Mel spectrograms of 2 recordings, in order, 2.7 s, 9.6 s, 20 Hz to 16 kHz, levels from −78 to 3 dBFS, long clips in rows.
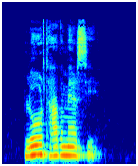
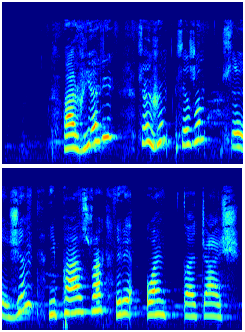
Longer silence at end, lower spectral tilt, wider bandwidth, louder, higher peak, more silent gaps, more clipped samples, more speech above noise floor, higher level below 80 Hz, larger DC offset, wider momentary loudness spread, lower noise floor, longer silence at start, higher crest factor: first, 0.8 s vs 0.1 s; first, -6 dB/octave vs -2.5 dB/octave; about the same, 11.5 kHz vs 11.5 kHz; first, -19 LUFS vs -27 LUFS; first, -4 dBFS vs -8 dBFS; neither; neither; first, 51 dB vs 40 dB; first, -58 dBFS vs -74 dBFS; neither; about the same, 14 LU vs 13 LU; about the same, -69 dBFS vs -67 dBFS; second, 0.45 s vs 1.25 s; about the same, 16 dB vs 20 dB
